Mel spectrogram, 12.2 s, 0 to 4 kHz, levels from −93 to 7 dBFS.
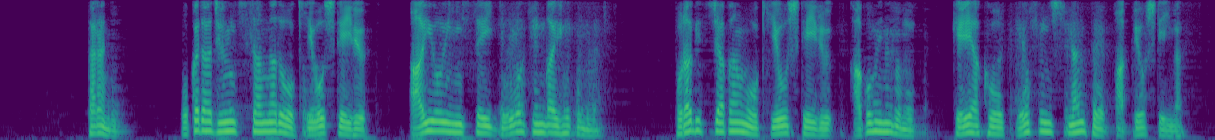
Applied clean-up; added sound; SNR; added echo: neural mask model DeepFilterNet 3.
